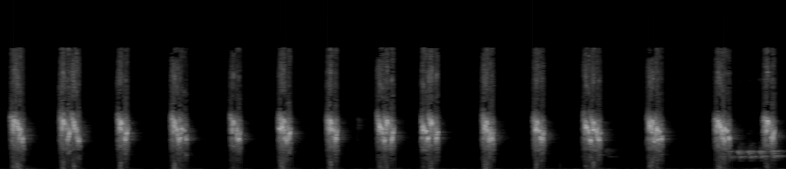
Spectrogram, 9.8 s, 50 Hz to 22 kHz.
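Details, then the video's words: Young sparrow begging for its mother, giving loud high chirps roughly every 0.6 seconds, evenly spaced, ending with a lower twittering trill. "suara anak burung gereja memanggil induk .baby sparrow calling for mom"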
